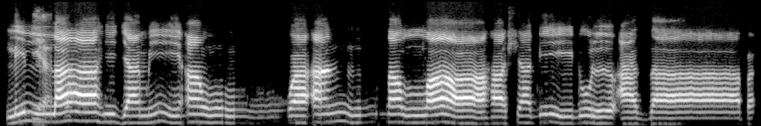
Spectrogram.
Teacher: kata Allahnya yang lillah itu kecepatan, kata Allah itu wajib dua harokat.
